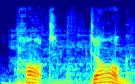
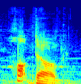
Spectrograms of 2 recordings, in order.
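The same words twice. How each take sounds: First: Both words get equal stress. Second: The stress falls on the first word.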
